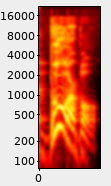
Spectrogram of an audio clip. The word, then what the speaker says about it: Boerboel: about the about the the the the the borable is how she said it's pronounced.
